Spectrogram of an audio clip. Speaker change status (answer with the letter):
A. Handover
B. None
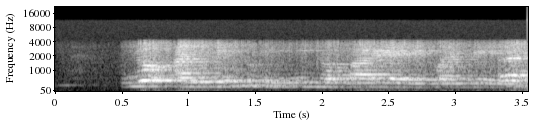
B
